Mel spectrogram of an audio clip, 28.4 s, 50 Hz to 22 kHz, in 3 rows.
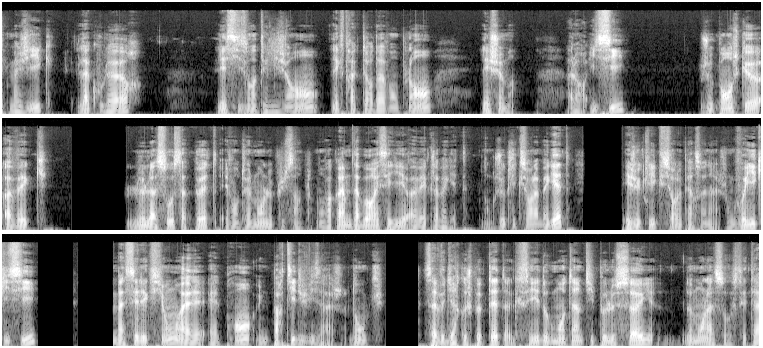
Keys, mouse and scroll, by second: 15.8 click, 17.4 click, 27.2 click, 27.8 click, 28.3 click.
